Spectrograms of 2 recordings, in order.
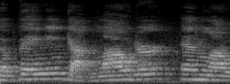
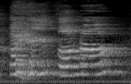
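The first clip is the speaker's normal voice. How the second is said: whimper; 13 semitones higher, 4 dB louder than usual. Acted. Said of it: "he whimpered".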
